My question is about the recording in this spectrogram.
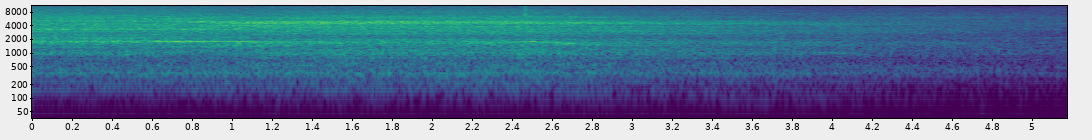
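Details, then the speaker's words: Vintage Hoover Senior 6525C vacuum after sympathetic refurb (hood lens polished): smooth, steady motor whirr with clean high hum, no rattles or scraping, winding down evenly; motor sounds fantastic and healthy, fully usable again. "the motors the motor the motor sounds fantastic on it and it just is completely transformed and now usable"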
